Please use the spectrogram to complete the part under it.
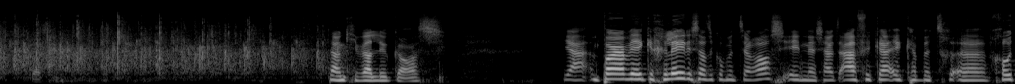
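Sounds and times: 
audience applause welcoming a speaker: 0.0 - 3.5
speech: 3.3 - 4.5, 5.6 - 10.1.

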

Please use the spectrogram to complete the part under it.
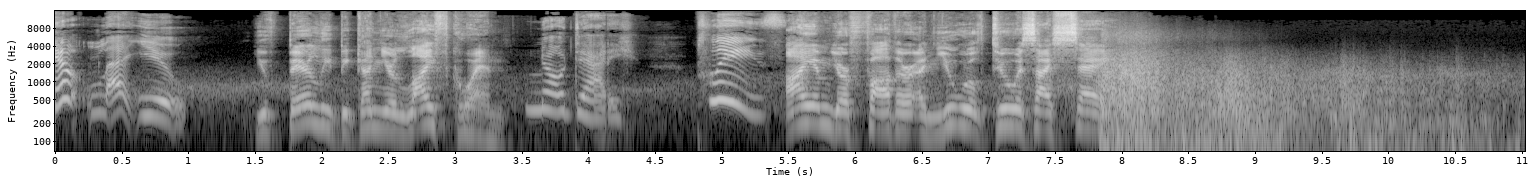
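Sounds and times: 
speech: 0.2 - 8.3
thunder of an approaching storm: 7.7 - 11.0.

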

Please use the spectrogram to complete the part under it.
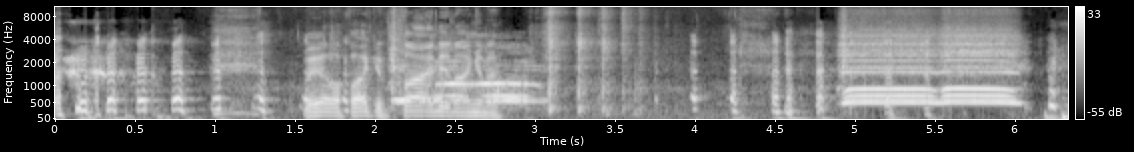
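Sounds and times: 
speech: 0.0 - 3.0
laughter: 0.0 - 3.1, 3.9 - 6.3
toy train whistle blown: 2.1 - 3.1, 4.9 - 6.2
handling clicks and rattles: 3.0 - 3.9.

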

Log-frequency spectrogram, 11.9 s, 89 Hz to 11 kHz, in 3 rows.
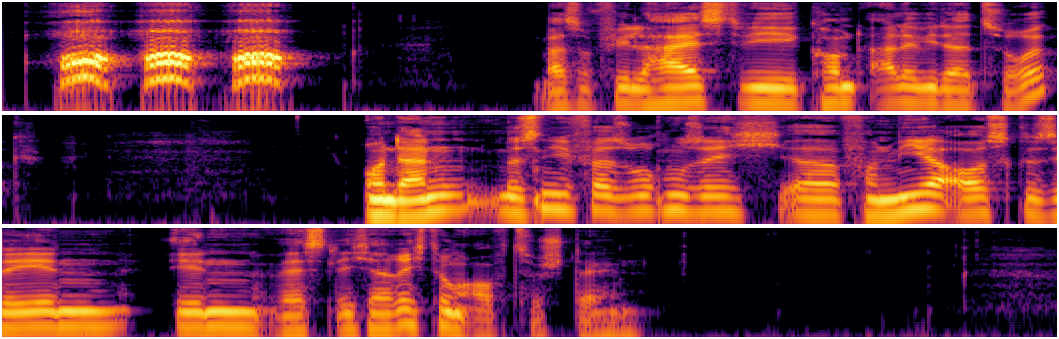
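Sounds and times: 
person imitating hoarse raven caws: 0.1 - 1.2
speech: 2.0 - 4.1, 5.3 - 10.4.

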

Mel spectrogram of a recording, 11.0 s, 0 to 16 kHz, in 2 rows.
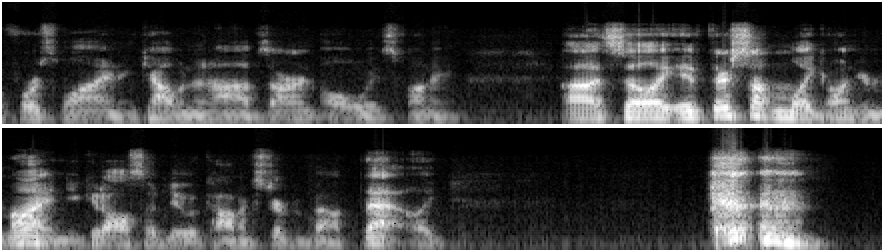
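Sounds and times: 
speech: 0.0 - 2.9, 3.5 - 8.4, 9.9 - 10.6
person coughing: 9.9 - 10.7.

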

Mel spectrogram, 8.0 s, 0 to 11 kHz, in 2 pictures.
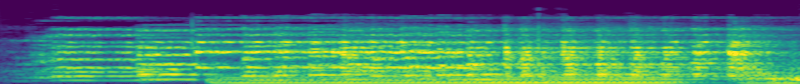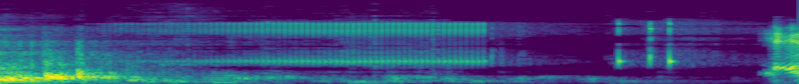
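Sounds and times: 
loud sustained droning tone: 1.0 - 5.2.

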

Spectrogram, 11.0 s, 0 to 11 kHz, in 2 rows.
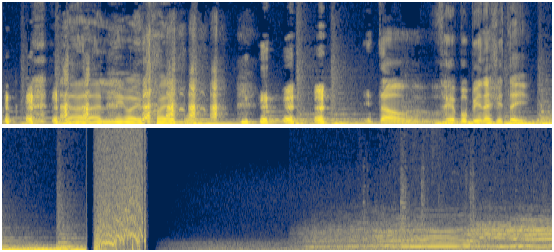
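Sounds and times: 
laughter: 0.0 - 3.3
speech: 0.0 - 5.6
restless oxen mooing by a swaying cart: 8.4 - 10.9.

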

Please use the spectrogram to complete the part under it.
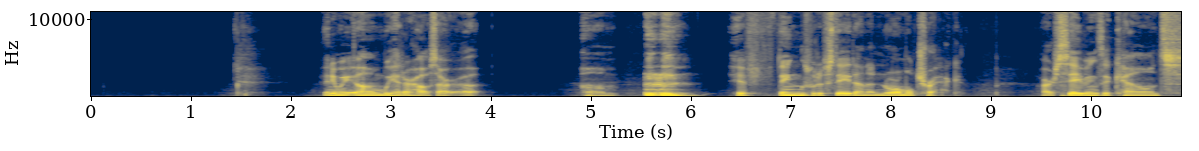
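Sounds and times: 
speech: 2.4 - 4.0, 4.9 - 8.7, 9.5 - 10.8
throat clearing: 5.5 - 6.2.

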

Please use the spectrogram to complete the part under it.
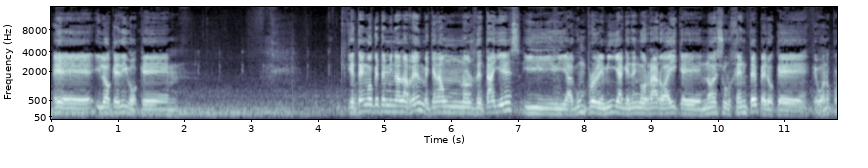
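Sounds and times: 
speech: 0.0 - 2.0, 4.4 - 11.7
car engine humming as the vehicle creeps into a parking space: 0.0 - 11.7
faint intermittent ticking: 0.1 - 4.8.

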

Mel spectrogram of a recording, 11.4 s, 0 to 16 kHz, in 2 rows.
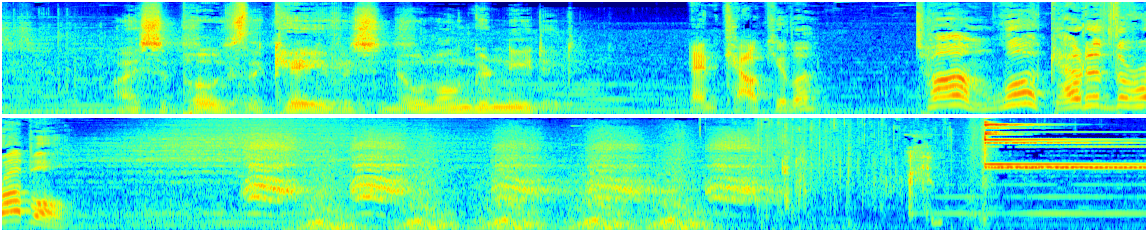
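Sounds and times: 
speech: 0.6 - 6.2
raven cawing: 6.8 - 10.0
metallic ding: 10.6 - 11.4.

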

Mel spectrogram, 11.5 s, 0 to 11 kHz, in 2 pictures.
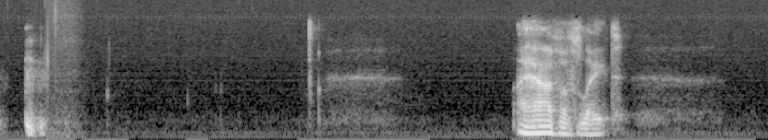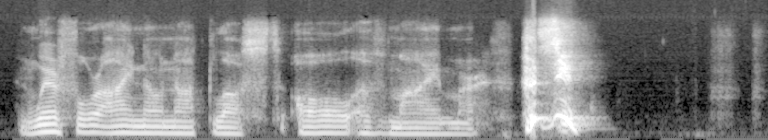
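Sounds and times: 
speech: 3.9 - 4.8, 5.9 - 10.2
sneeze: 9.7 - 10.3.

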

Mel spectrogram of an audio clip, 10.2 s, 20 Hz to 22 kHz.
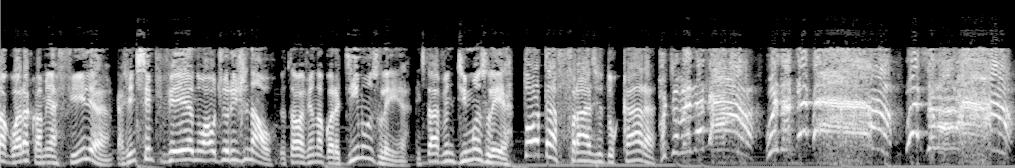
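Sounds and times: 
speech: 0.0 - 8.0
person imitating a dramatic anime character screaming: 6.8 - 10.1.

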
